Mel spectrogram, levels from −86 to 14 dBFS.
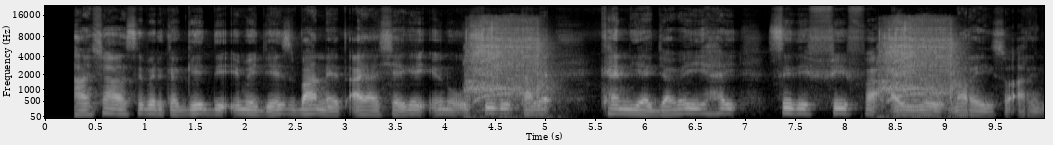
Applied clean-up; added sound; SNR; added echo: none; Engine / Drill; -3 dB; none.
